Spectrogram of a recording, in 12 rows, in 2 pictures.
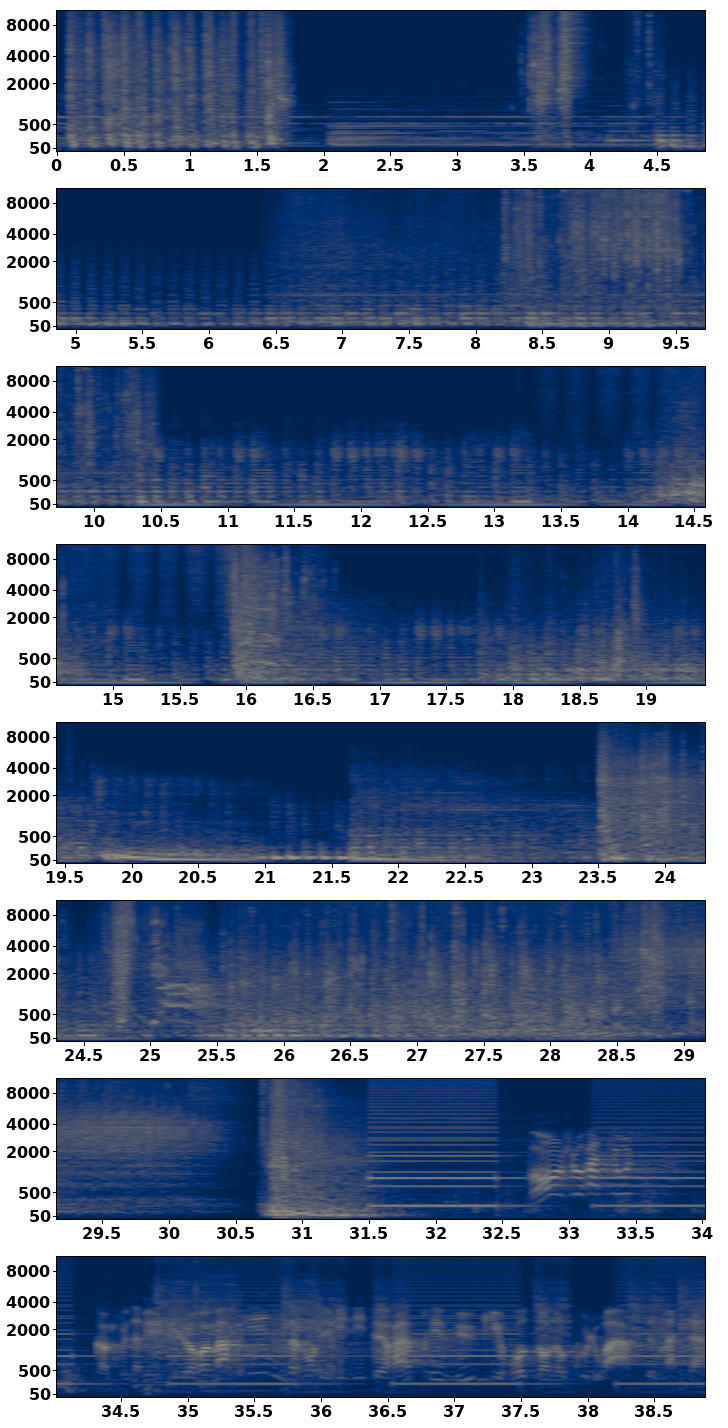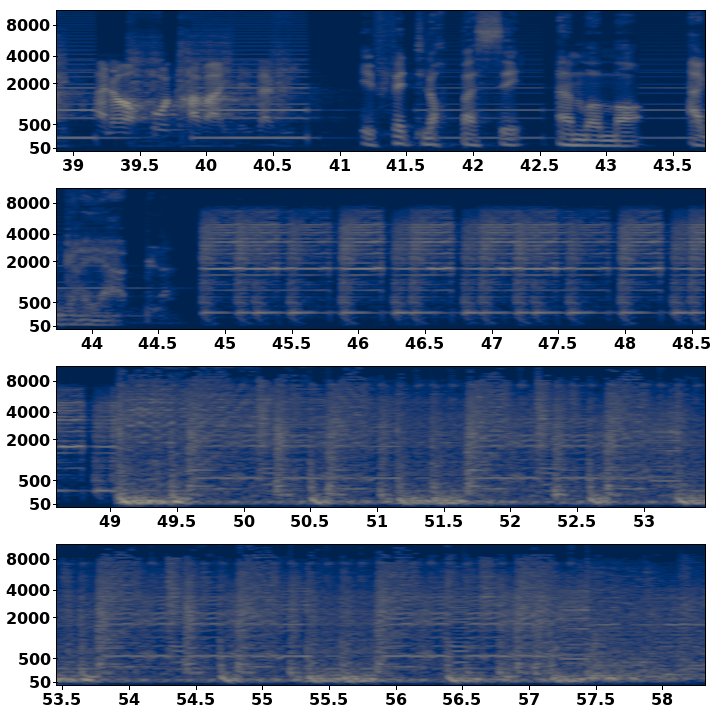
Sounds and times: Music: 0.0 - 27.6, 44.8 - 58.3.

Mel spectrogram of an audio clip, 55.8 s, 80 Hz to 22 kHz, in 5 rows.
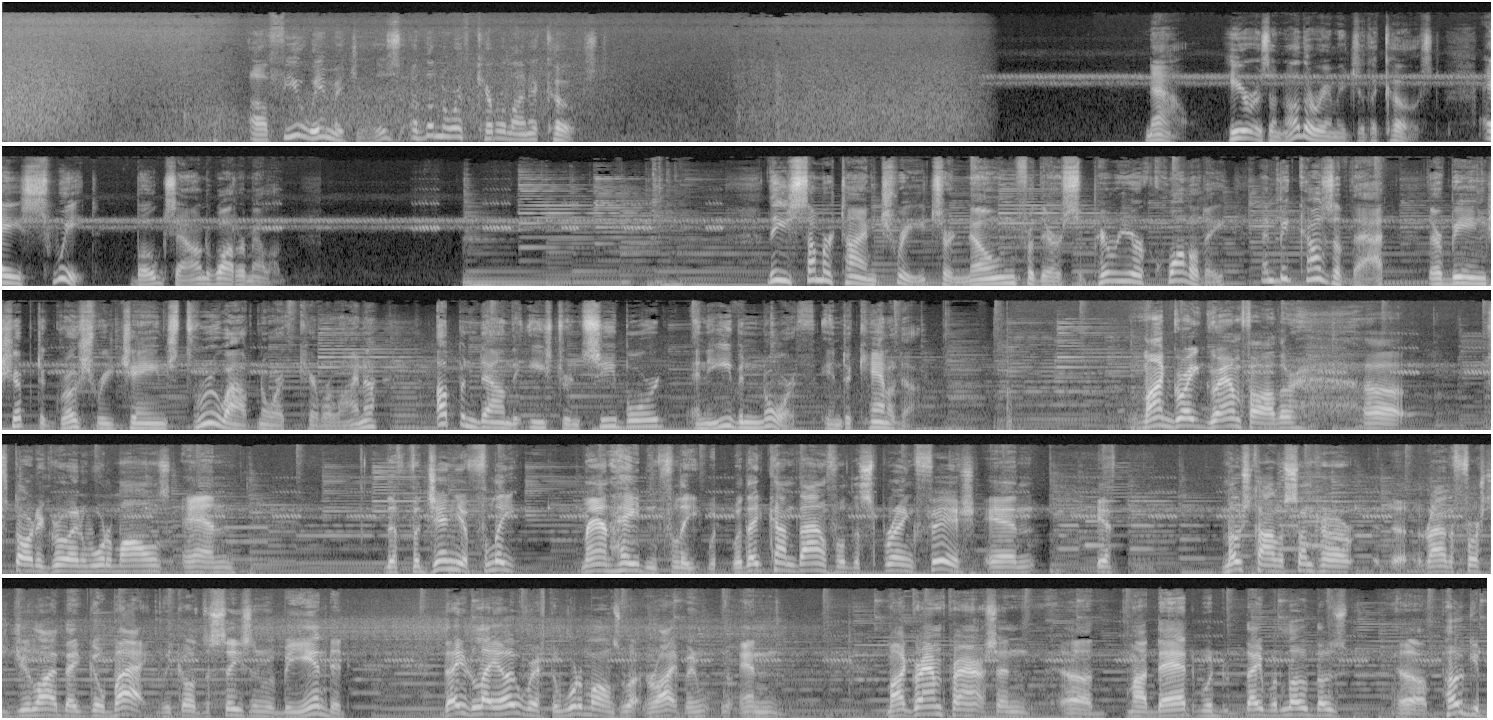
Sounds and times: Speech: 1.9 - 4.5, 8.6 - 13.3, 16.9 - 29.2, 30.8 - 32.9, 33.5 - 35.2, 36.4 - 41.2, 42.7 - 47.2, 48.0 - 50.5, 51.3 - 55.8
Music: 14.6 - 55.8.

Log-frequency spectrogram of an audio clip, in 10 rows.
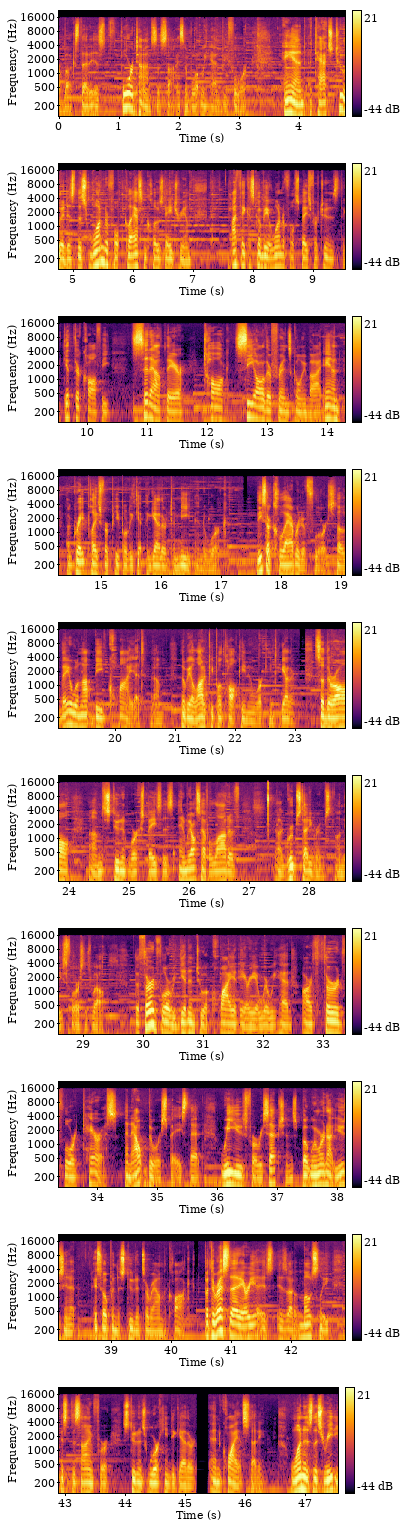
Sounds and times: Speech: 0.0 - 7.0, 7.6 - 47.5
Music: 0.0 - 47.5.

